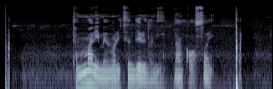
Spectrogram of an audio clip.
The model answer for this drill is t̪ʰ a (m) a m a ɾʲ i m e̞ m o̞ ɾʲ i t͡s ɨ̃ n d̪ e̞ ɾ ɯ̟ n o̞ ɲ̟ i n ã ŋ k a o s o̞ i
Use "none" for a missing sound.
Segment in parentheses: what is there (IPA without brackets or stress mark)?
m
